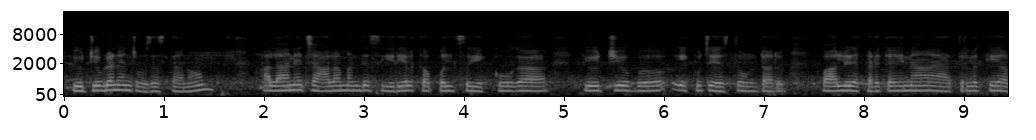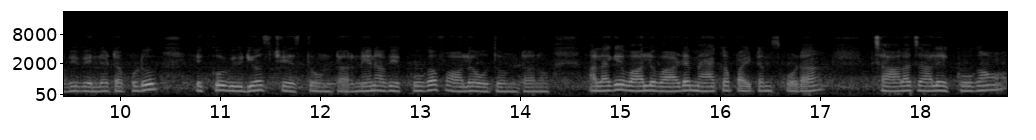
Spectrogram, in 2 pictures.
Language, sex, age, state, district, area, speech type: Telugu, female, 45-60, Telangana, Mancherial, urban, spontaneous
